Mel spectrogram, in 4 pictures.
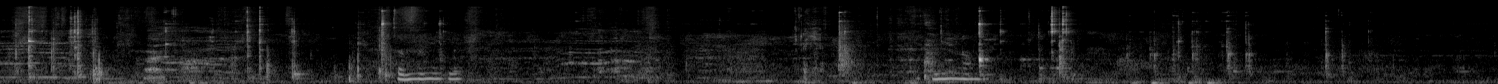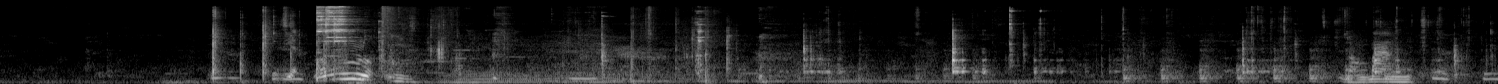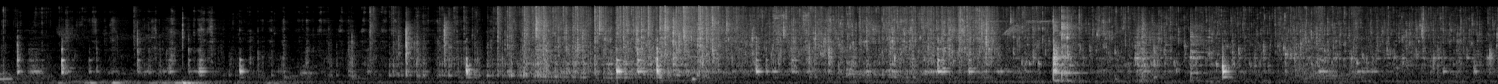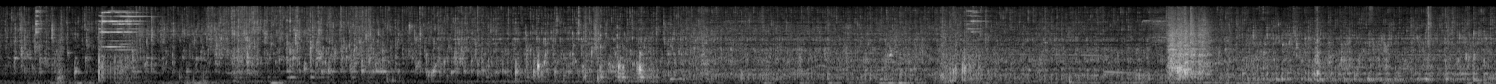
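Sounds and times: metal parts clinking: 0.1 - 3.1, 8.2 - 13.5, 18.1 - 19.8, 20.9 - 26.3, 27.3 - 42.4, 45.1 - 47.0, 54.4 - 55.1, 56.3 - 57.2
water running and splashing: 33.8 - 59.9.

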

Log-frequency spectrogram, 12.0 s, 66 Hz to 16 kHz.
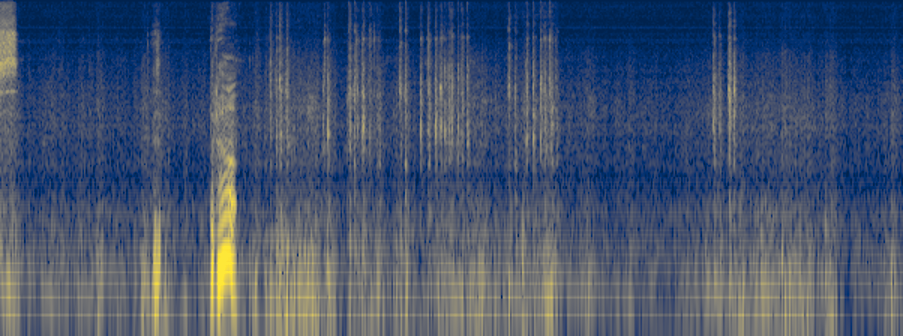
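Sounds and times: low hum: 0.0 - 12.0
keyboard typing: 3.6 - 7.5, 9.5 - 9.9.

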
